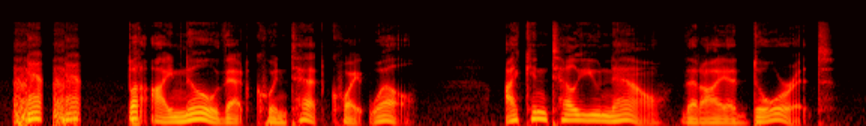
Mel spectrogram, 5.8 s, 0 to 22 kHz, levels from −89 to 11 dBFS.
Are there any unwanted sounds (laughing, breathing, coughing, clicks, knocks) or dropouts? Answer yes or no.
yes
